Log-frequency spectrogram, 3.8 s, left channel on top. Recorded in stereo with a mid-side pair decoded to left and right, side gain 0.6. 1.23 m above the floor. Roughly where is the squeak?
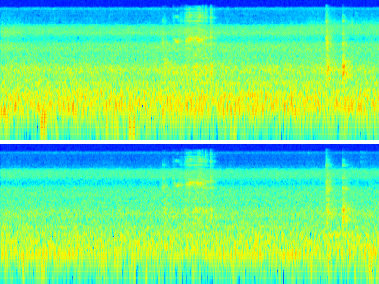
Ahead left.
